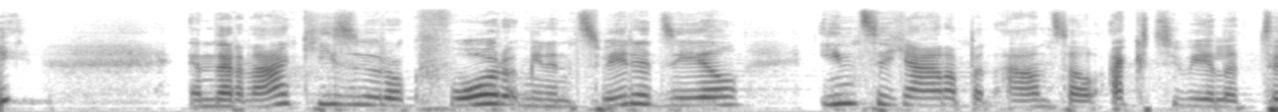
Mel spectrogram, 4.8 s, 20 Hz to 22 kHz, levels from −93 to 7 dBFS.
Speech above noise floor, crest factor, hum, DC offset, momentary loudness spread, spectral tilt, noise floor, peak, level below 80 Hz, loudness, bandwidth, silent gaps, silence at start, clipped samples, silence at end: 21 dB; 22 dB; none; under 0.1%; 14 LU; -4 dB/octave; -57 dBFS; -14 dBFS; -70 dBFS; -35 LUFS; 15.5 kHz; none; 0 s; under 0.1%; 0 s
